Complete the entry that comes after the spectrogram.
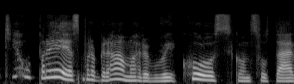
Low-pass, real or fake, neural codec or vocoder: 10.8 kHz; fake; codec, 16 kHz in and 24 kHz out, 0.6 kbps, FocalCodec, streaming, 4096 codes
